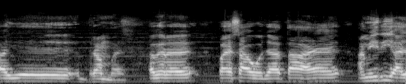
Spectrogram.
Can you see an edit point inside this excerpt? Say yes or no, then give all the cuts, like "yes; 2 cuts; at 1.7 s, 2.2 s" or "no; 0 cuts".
yes; 1 cut; at 1.3 s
